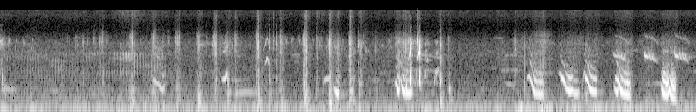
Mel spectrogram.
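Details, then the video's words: Female francolin calling: after a scatter of faint clicks, loud harsh downward-curving notes come in quick clusters over the last three seconds, each note short and scratchy, with a low hum underneath. "desi teetar madi ke awaz"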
